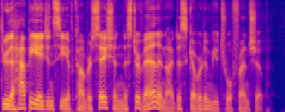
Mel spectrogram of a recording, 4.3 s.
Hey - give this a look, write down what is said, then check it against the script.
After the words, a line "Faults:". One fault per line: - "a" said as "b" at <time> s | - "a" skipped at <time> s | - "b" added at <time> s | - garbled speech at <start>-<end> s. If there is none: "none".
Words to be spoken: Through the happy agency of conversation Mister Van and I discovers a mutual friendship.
Through the happy agency of conversation Mister Van and I discovered a mutual friendship.
Faults:
- "discovers" said as "discovered" at 2.6 s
